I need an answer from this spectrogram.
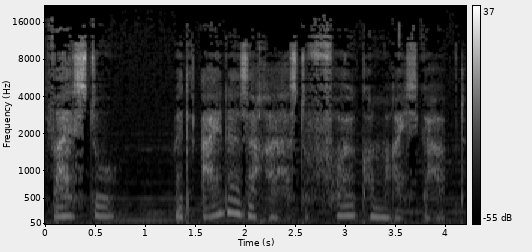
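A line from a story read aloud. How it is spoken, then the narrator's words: Quiet, very serious. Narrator (German): wurde die freundliche Seele sehr ernst und sagte mit leiser Stimme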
